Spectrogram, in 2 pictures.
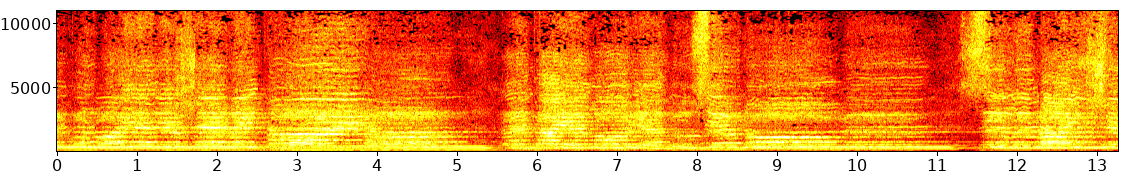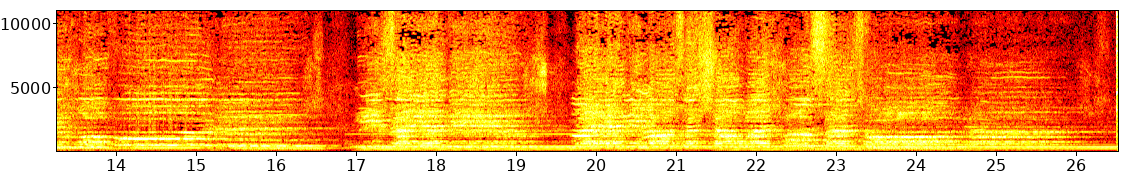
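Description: Mixed choir of men and women singing a hymn together, in sustained phrases of about five or six seconds with short breaks between them.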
